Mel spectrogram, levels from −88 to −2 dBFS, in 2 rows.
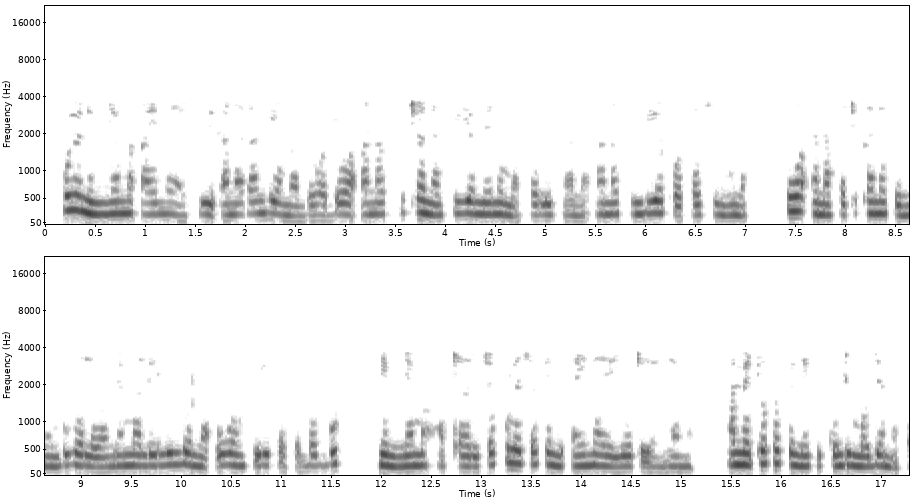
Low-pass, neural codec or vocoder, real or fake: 3.6 kHz; none; real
